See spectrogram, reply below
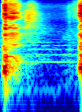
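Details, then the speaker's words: Cough while eating a very spicy Jolo chip, with throat clearing, watery eyes and shaking hands: a single sharp, harsh cough, then a pause and the start of a second; irritant cough. "దగ్గు వస్తుంది [గొంతు సవరించుకోవడం] sound వినండి friends"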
